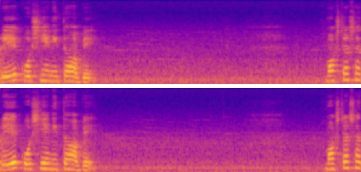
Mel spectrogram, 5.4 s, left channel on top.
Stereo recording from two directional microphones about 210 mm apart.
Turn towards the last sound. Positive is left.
turn(degrees=-30)  # may be behind; listen again after turning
